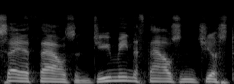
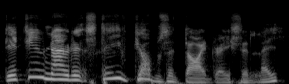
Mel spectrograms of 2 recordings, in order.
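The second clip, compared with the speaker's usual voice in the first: mock old-timer, pitched up high; doddering oldster; 6 semitones higher than usual. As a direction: play an out-of-touch old podcaster, voice raised. Imagining themselves as doddering old podcasters.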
